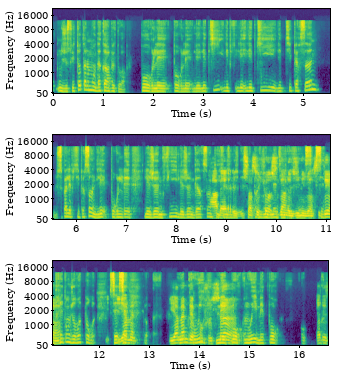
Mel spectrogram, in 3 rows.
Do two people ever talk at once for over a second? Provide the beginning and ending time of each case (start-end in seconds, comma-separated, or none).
8.6-11.3, 13.6-14.9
